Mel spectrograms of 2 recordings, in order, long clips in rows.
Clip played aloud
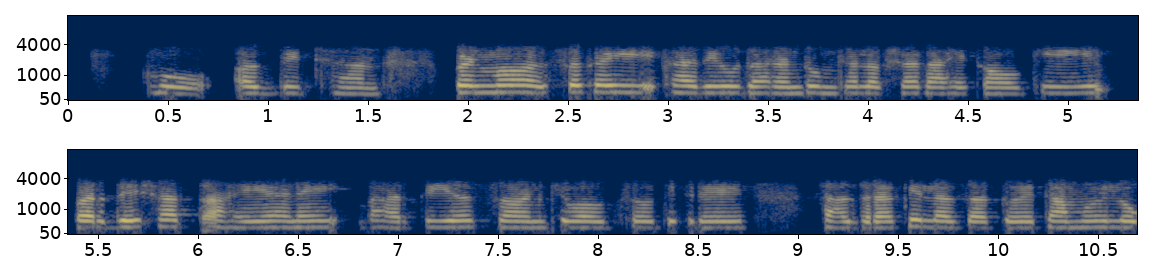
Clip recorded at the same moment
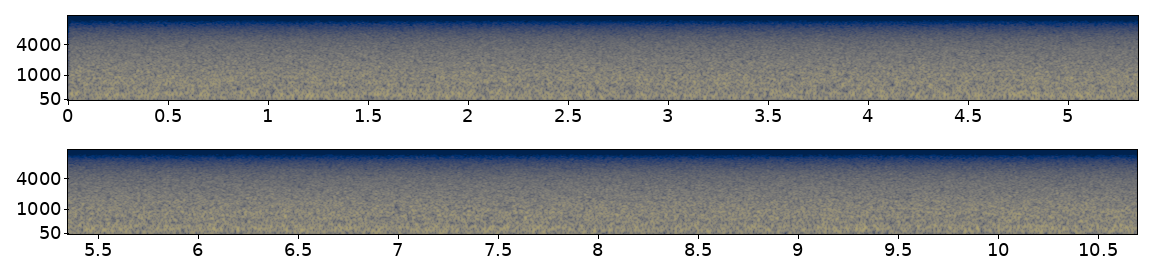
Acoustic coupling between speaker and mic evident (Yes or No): No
